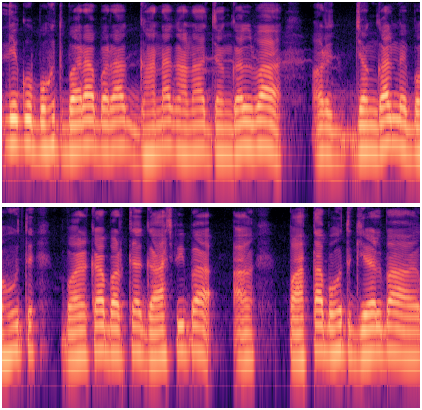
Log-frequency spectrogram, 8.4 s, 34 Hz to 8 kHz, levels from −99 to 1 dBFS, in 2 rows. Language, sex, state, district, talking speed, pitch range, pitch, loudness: Bhojpuri, male, Bihar, Muzaffarpur, 135 wpm, 135-155 Hz, 145 Hz, -18 LUFS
